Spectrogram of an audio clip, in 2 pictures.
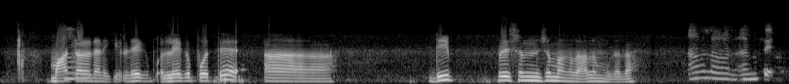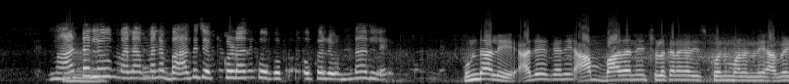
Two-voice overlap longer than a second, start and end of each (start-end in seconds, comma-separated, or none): none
